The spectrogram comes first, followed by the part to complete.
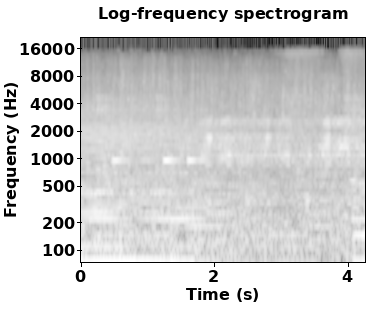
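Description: Animated-series soundtrack: music over a steady low rumble.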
